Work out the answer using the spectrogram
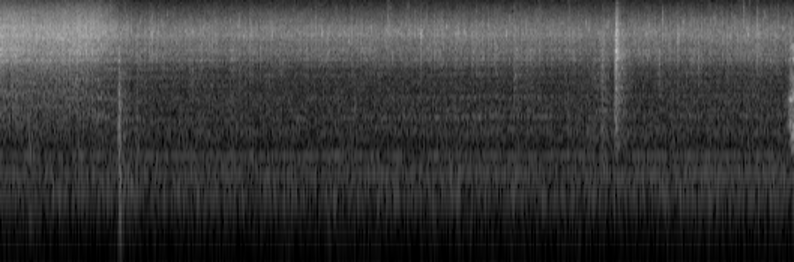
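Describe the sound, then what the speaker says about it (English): Mushrooms sizzle in a frying pan on a stovetop, a constant close hiss that is louder at first and then settles lower, with a couple of sharp clinks breaking through the steady crackle. "The residual heat from the stove as well as the frying pan will continue cooking the mushroom"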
